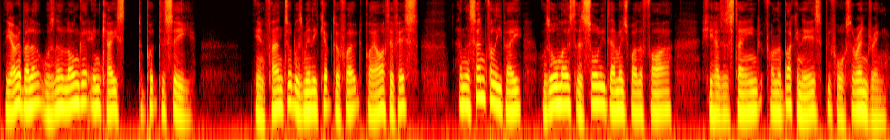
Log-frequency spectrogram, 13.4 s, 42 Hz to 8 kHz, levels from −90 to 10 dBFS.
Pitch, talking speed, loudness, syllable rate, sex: 130 Hz, 175 wpm, -19 LUFS, 6.3 syllables/s, male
